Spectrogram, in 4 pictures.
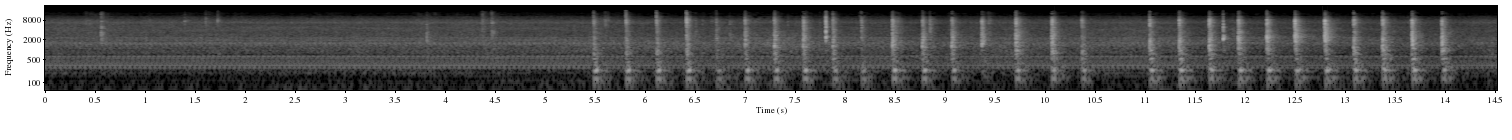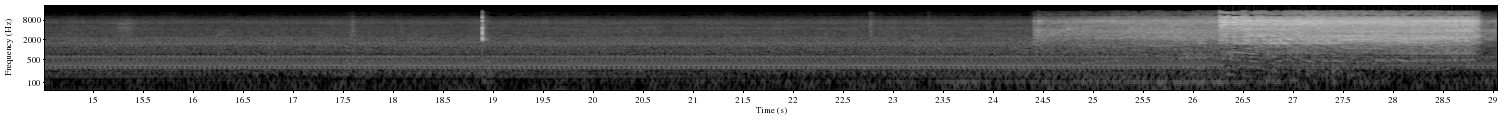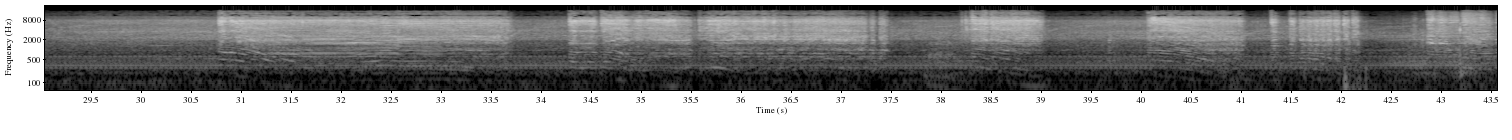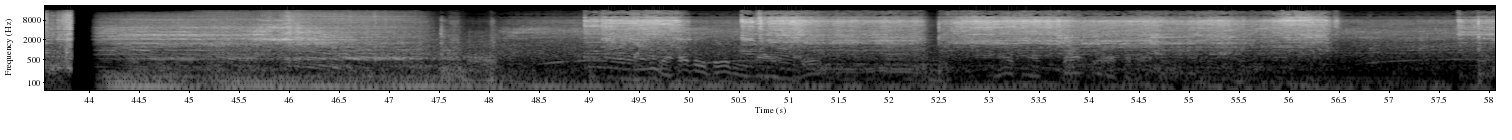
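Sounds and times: steady machine hum: 0.0s - 58.0s
loud power tool running: 9.5s - 58.0s
hammer blows: 44.1s - 52.7s.

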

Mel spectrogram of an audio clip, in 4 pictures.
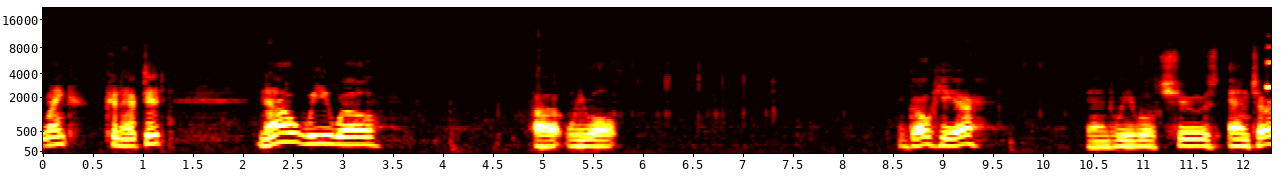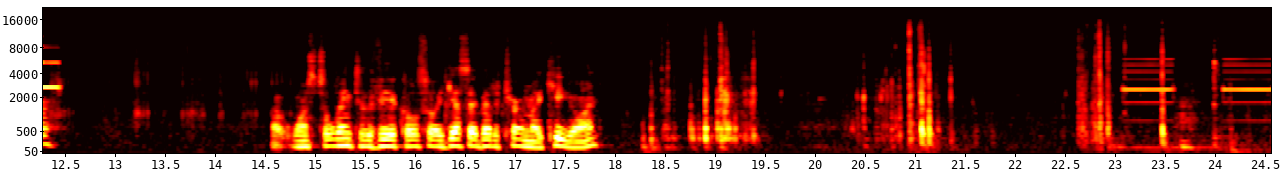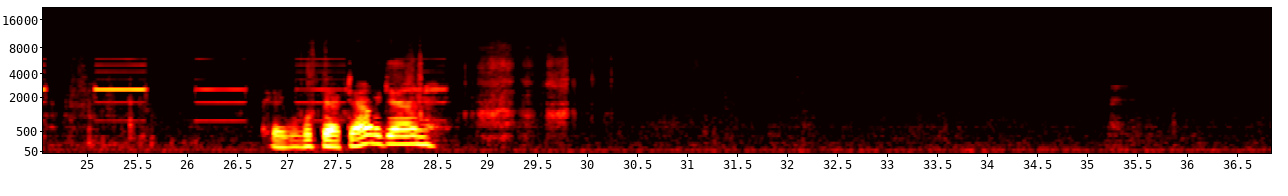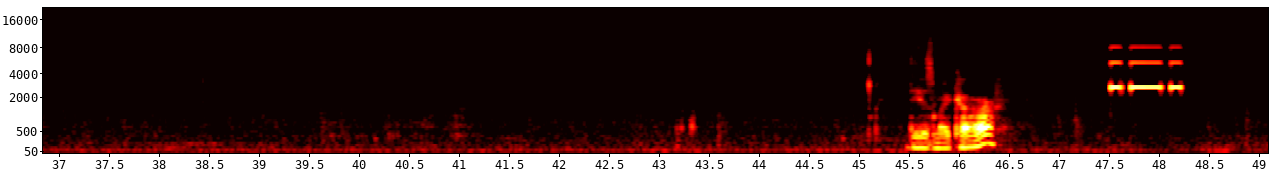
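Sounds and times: electronic chime beeping: 23.1s - 27.6s, 28.3s - 28.7s.

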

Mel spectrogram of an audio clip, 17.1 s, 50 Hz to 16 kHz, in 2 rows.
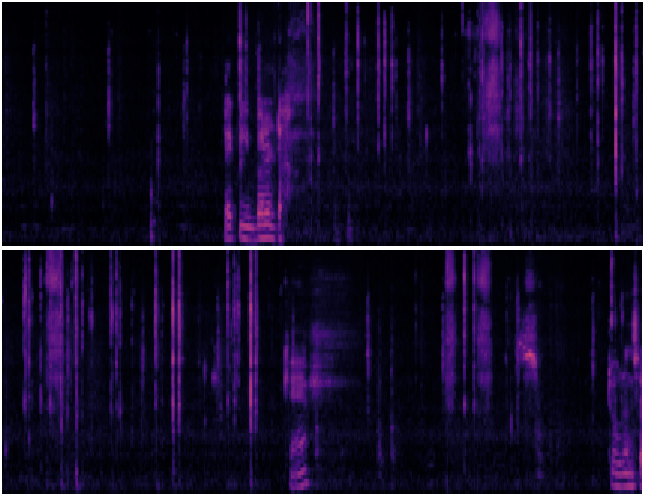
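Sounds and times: computer keyboard typing: 3.1s - 3.4s, 4.0s - 12.0s, 14.4s - 15.5s.

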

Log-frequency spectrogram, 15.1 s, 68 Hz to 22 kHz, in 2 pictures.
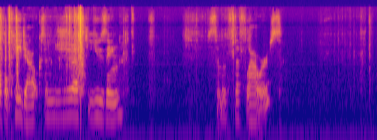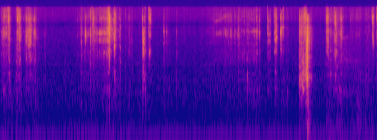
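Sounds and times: scissors snipping paper: 6.4s - 8.5s, 9.1s - 11.0s, 11.8s - 13.3s.

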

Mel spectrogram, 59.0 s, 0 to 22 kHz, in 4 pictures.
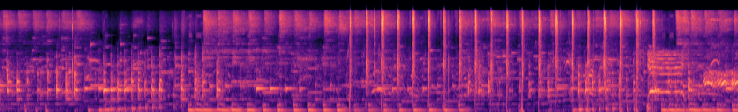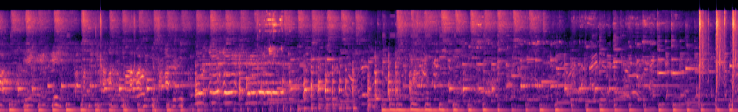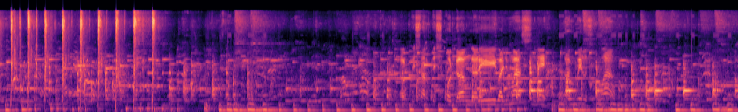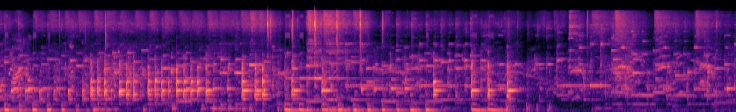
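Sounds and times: gamelan music: 0.0s - 59.0s
mallet percussion ringing melody: 0.0s - 59.0s
sharp drum strokes: 6.5s - 14.0s.

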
